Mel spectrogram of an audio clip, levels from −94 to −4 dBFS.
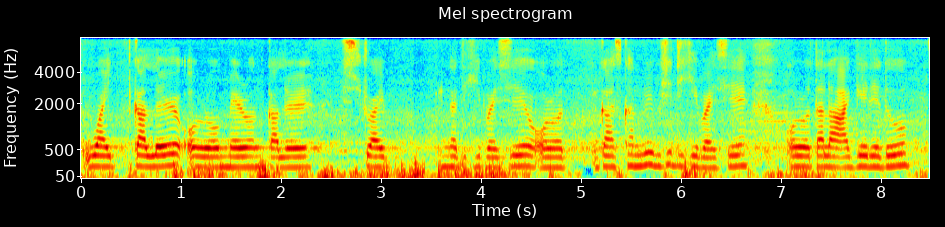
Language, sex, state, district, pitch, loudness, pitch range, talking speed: Nagamese, female, Nagaland, Dimapur, 185 Hz, -16 LUFS, 180-195 Hz, 160 wpm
